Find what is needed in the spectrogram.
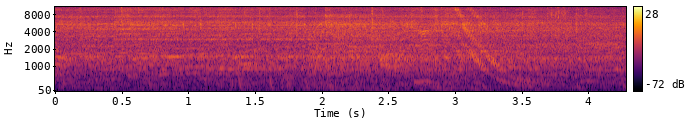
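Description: Kakumeiki Valvrave pachislot machine playing its music and sound effects over the steady noisy din of a pachinko hall, with a falling swoosh effect about three seconds in as the machine launches an effect animation.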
